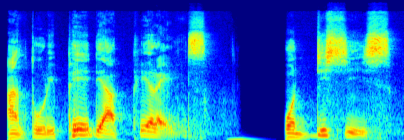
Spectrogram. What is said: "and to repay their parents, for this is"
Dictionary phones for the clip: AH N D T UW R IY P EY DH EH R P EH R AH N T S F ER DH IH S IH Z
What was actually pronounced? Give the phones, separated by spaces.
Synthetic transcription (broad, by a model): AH N T UW R IY P EY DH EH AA P EH R AH N T S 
